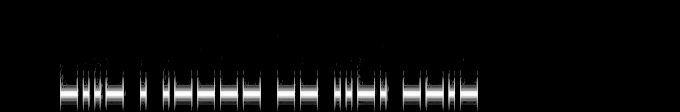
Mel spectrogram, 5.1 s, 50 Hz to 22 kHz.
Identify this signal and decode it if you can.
Morse code, heard as a keyed tone, about 28 wpm, 700 Hz. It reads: XE1MFQ
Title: DXCC-100 Call Signs - 6 Characters - Repeated 2x - 28wpm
